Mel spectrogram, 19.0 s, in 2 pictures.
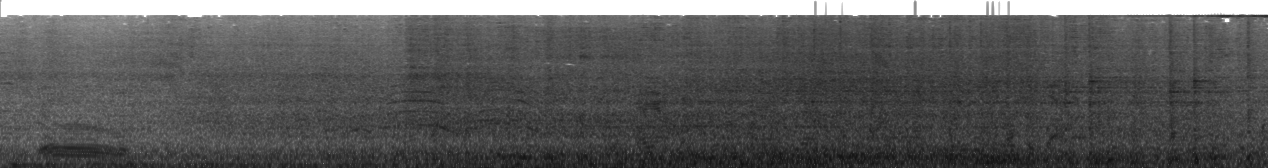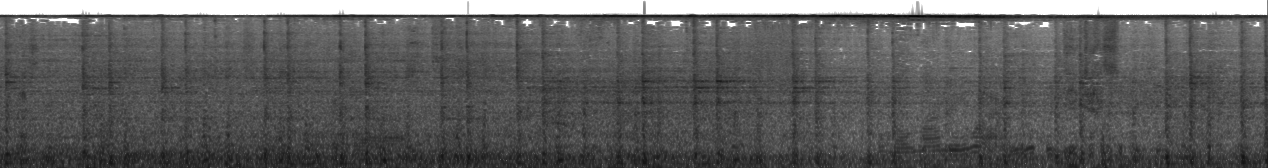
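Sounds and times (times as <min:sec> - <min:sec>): locomotive engine rumble: 0:00.0 - 0:19.0
wagon wheels clattering over rails: 0:05.4 - 0:19.0.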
